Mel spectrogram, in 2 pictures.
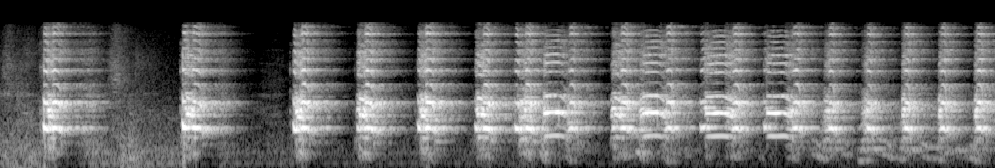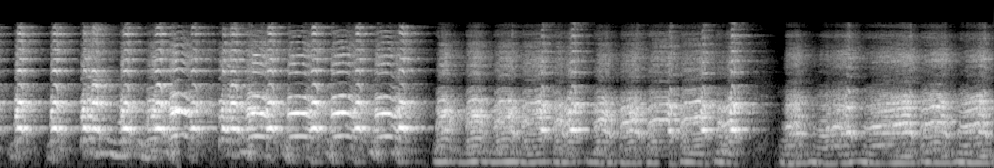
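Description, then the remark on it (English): A flock of geese honks in a loud, dense chorus, the calls overlapping rapidly and continuously, with no voices, then thinning slightly toward the end. “There, should put them geese into your bootstraps and then in your bag, and at least offer some shooting and try.”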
